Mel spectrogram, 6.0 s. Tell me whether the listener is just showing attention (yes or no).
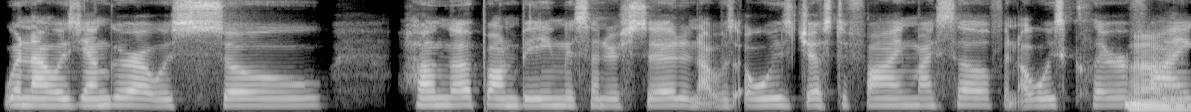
yes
